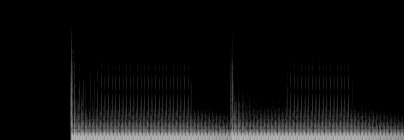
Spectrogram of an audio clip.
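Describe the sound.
Deliberately clipped synth bass from the Omnisphere patch Buried Roots, treated with an EQ trimming the sub lows, a Nembrini distortion plugin and parallel compression: two loud, buzzy, sustained notes, each starting with a sharp attack.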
